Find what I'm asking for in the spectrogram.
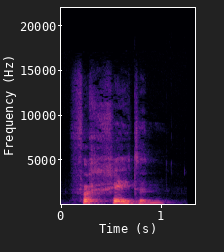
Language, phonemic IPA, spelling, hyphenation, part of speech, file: Dutch, /vərˈɣeːtə(n)/, vergeten, ver‧ge‧ten, verb, Nl-vergeten.ogg
- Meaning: 1. to forget (lose remembrance of) 2. to forget (fail to do) 3. to leave (fail to take) 4. past participle of vergeten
